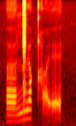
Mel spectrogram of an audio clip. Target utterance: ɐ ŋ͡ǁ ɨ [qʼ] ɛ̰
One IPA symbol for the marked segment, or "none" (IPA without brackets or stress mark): qʰ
